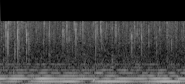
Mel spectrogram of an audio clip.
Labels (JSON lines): {"label": "biophony, midshipman", "recorder": "SoundTrap 500"}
